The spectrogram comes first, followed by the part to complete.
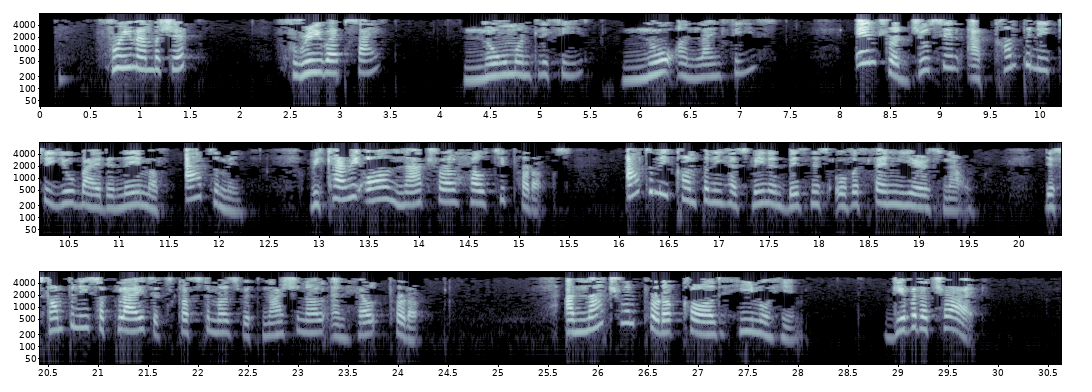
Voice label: COMMERCIAL, Advertisements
